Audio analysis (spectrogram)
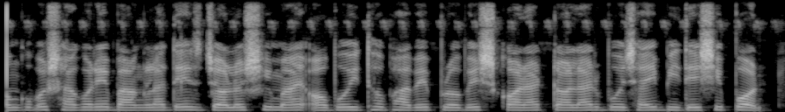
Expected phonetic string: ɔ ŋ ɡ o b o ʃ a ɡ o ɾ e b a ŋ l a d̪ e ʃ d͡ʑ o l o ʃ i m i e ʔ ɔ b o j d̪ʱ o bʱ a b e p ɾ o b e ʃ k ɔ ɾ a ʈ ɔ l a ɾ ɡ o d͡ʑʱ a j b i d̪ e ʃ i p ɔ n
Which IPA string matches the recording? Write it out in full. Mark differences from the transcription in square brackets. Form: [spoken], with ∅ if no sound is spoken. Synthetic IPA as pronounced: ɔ ŋ ɡ o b o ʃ a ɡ o ɾ e b a ŋ l a d̪ e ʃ d͡ʑ [ɔ] l o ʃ i m [a] e ʔ ɔ b o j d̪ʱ o bʱ a b e p ɾ o b e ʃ k ɔ ɾ a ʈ ɔ l a ɾ [b] o d͡ʑʱ a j b i d̪ e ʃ i p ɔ n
